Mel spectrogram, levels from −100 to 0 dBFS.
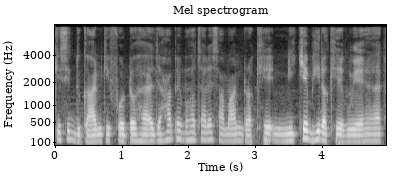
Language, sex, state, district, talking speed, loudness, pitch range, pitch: Hindi, male, Jharkhand, Garhwa, 190 wpm, -18 LUFS, 115-140 Hz, 120 Hz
